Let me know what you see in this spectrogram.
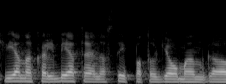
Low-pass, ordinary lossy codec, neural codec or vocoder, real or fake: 19.8 kHz; MP3, 96 kbps; vocoder, 44.1 kHz, 128 mel bands every 256 samples, BigVGAN v2; fake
